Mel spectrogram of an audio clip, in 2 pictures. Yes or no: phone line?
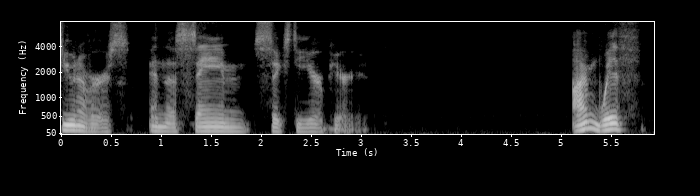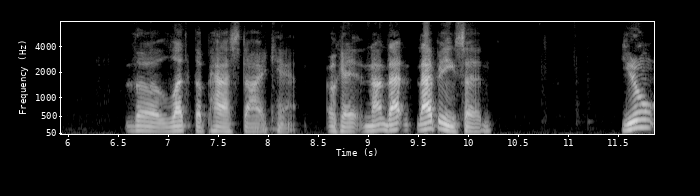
no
